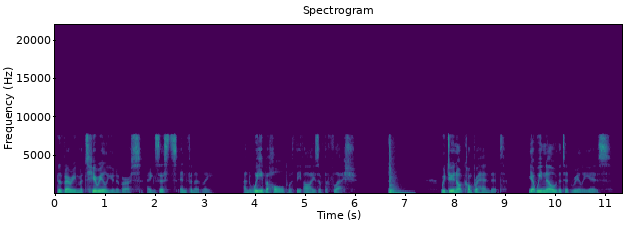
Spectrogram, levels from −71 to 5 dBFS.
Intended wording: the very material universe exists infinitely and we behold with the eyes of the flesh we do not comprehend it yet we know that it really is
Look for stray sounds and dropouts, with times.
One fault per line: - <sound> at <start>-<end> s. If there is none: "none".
- thud at 6.7-7.2 s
